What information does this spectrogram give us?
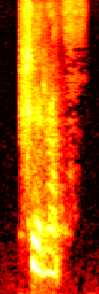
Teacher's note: శిరస్ మొదటిదేమో తాళవ్య సకారం అండి, తర్వాతది లాస్ట్ది దంత్య సకారం. శిరస్.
